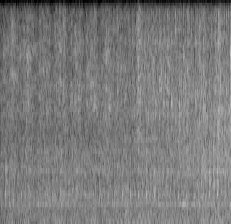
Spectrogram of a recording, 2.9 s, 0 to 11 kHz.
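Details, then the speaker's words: 2006 Polaris Sportsman 800 EFI twin ATV (485 hours, 2,700 miles) in neutral after cleaning the throttle body, new plugs and a filter service: an even, low putter at a steady 1100–1150 rpm idle with no misses, knocks or hunting. Normal idle. "Right up, 1100, 1150 right there."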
